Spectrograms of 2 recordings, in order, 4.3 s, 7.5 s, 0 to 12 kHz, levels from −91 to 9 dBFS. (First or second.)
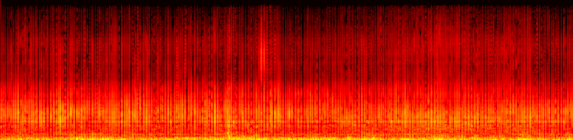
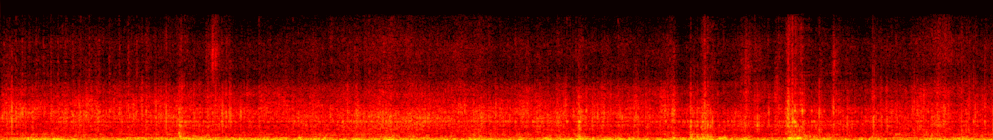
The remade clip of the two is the first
